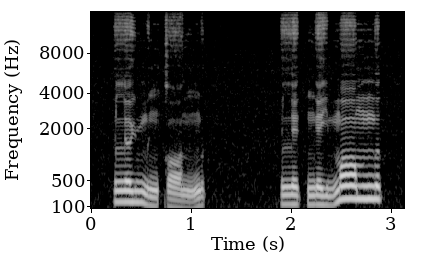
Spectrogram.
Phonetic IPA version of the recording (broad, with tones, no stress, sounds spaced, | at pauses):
l ɵ˥ ɥ m ɪ˨ ŋ k ɔː˨˩ n ŋ ʊ˧ k̚ | l ɪ˧ k̚ ŋ e˧ j m ɔː˥ m n̪ ʊ˥ k̚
